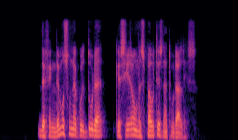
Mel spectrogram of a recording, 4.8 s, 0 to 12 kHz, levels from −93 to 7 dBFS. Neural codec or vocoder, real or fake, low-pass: codec, 16 kHz, 1 kbps, X-Codec, WavLM features, trained on Multilingual LibriSpeech; fake; 7.2 kHz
